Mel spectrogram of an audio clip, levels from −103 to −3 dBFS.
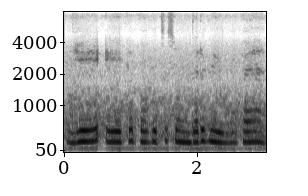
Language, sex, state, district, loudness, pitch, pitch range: Hindi, female, Punjab, Pathankot, -14 LUFS, 225 Hz, 220-235 Hz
